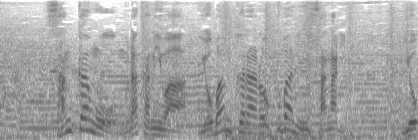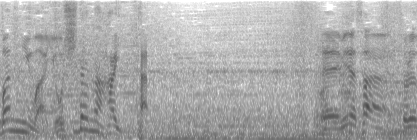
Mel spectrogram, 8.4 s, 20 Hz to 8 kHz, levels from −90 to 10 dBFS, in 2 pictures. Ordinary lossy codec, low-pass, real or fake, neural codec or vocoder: none; none; real; none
